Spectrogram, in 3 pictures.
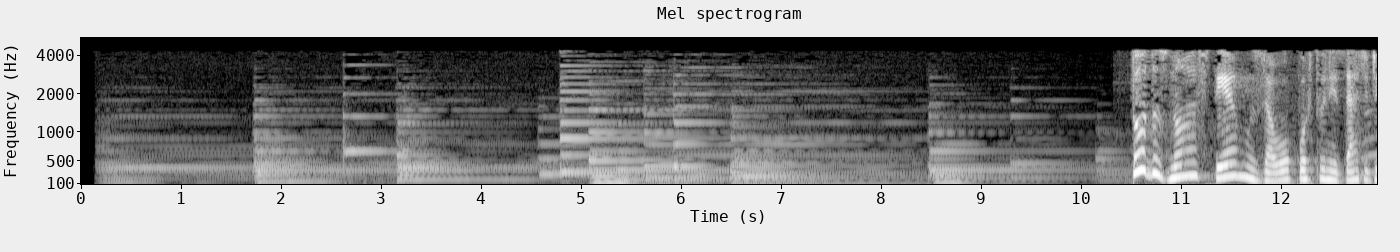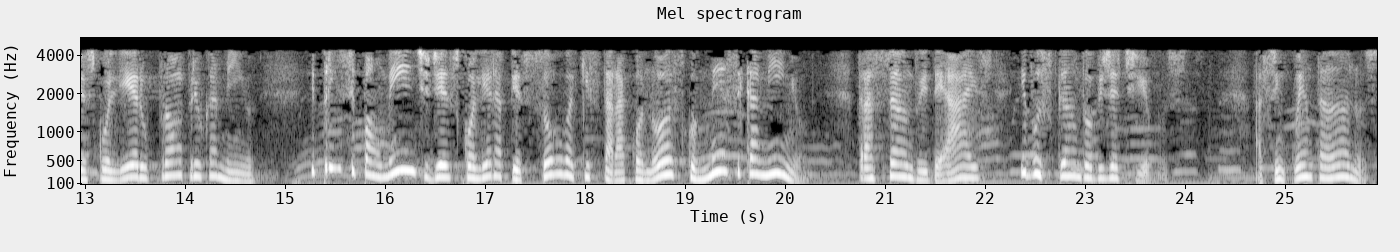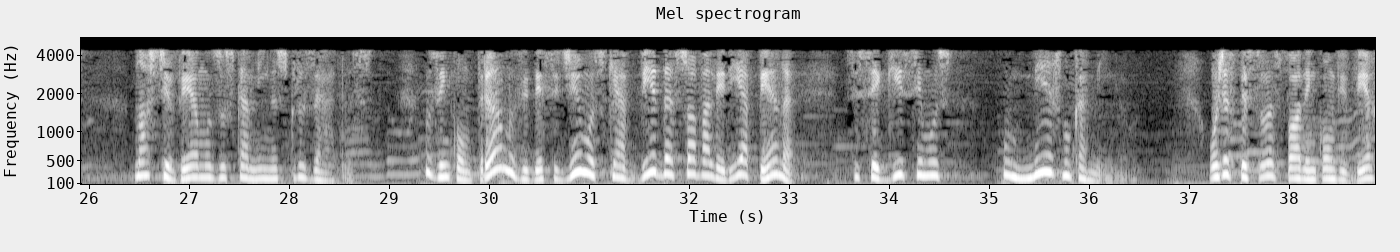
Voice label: Bodas de Ouro Romântica Feminino; Telemensagens; Telemensagens 2017

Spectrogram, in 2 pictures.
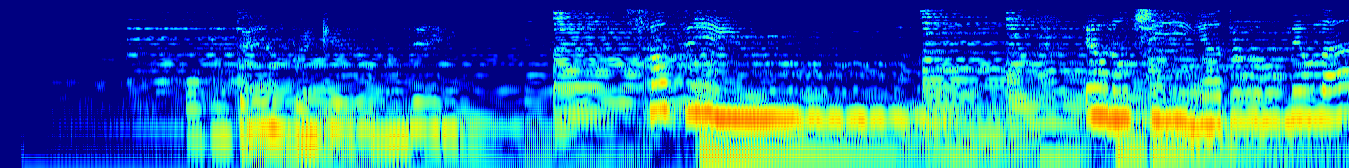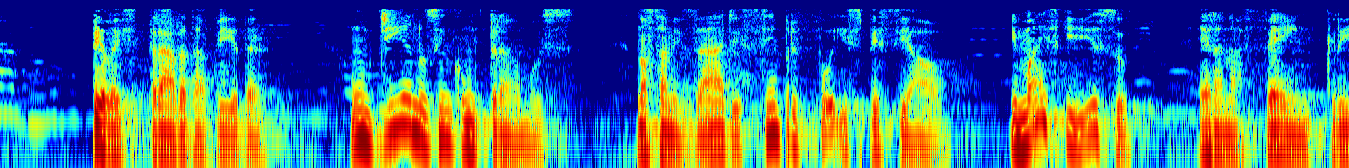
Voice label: SAUDADES GERAL M, Telemensagens Gospel masc

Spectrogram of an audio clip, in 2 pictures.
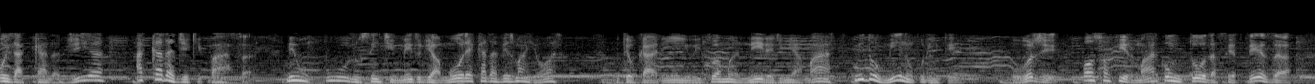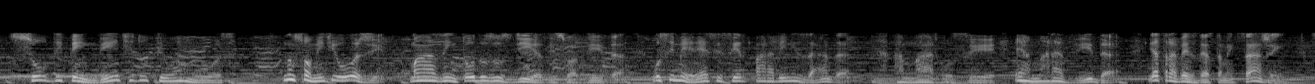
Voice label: ANIV. ROMANTICO M

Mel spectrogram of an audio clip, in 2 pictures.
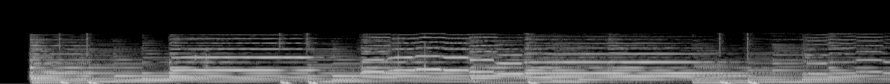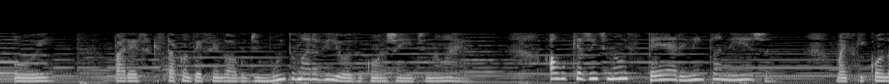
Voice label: pedido de namoro, fem; Telemensagens; Pedidos

